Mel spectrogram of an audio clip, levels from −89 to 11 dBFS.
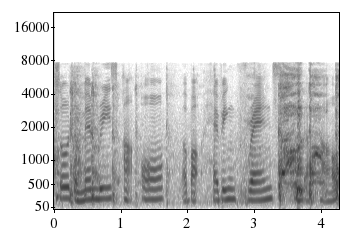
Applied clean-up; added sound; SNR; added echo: none; Cough; 1 dB; none.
